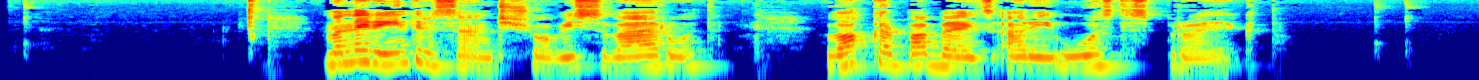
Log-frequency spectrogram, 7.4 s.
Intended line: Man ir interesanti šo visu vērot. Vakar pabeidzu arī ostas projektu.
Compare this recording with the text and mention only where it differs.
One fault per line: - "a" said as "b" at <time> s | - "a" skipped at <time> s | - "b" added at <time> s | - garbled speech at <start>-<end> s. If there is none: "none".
none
